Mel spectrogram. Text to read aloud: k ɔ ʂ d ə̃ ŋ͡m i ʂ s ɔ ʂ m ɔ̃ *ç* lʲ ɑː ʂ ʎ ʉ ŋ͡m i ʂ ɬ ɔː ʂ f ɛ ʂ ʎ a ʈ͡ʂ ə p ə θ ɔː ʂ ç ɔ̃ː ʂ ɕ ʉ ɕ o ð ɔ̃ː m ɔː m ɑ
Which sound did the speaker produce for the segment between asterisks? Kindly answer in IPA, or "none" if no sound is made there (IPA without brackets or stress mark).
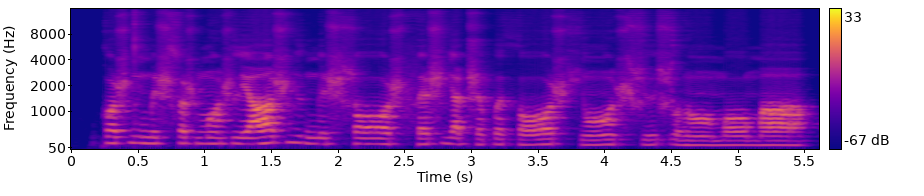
ʂ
